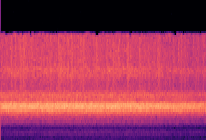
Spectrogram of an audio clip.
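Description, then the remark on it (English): A dense, steady chorus of cicadas buzzing, a high continuous shrill drone from many insects at once, loud and unbroken with no voices. The cicadas have emerged en masse from underground and are flying around trying to find mates. “So cicadas spend most of their young lives underground feeding on roots, and they emerge en masse, flying around, trying to find mates, making a lot of noise.”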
